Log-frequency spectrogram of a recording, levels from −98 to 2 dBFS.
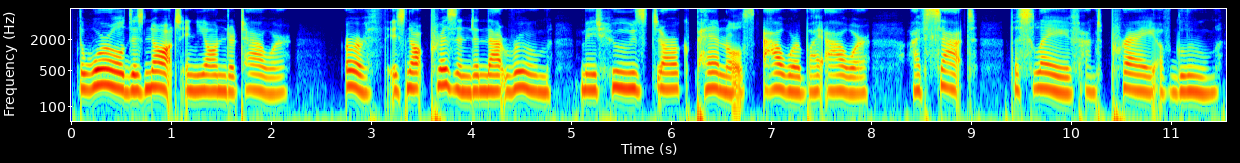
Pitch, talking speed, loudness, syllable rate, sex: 210 Hz, 150 wpm, -18 LUFS, 3.9 syllables/s, female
